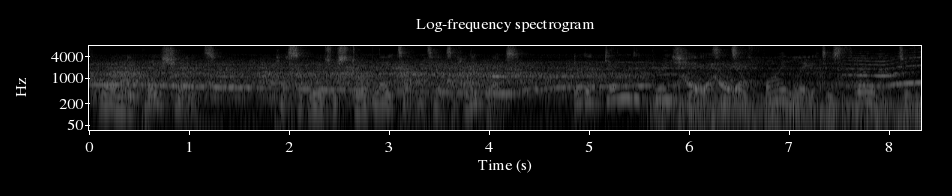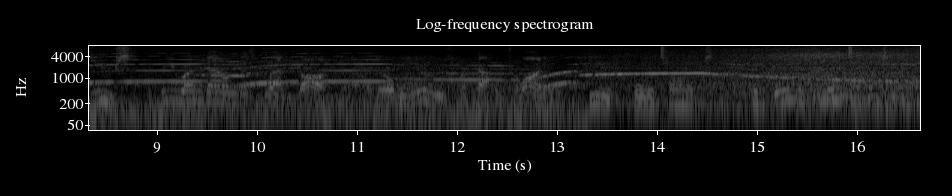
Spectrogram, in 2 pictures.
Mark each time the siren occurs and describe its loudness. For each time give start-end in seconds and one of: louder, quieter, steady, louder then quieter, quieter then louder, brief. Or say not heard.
0.0-16.5 steady.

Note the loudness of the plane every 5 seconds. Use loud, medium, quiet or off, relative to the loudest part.
loud, medium, medium, loud.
